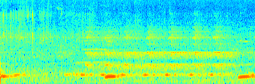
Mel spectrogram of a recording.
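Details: Siamang calling at Chiba Zoological Park in Japan: a run of quick repeated tonal hoots with ringing overtones, framed by two louder, lower swooping notes.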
